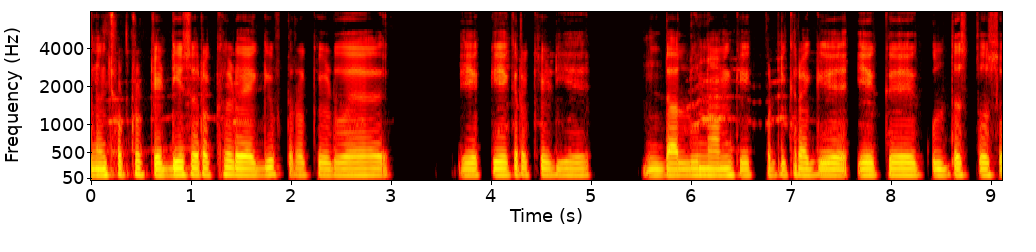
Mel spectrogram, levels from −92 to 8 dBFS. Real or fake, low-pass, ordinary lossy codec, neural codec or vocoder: real; none; none; none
